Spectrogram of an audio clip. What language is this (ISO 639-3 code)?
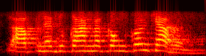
mai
